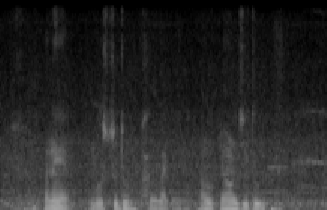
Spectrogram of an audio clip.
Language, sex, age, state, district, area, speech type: Assamese, male, 18-30, Assam, Nagaon, rural, spontaneous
